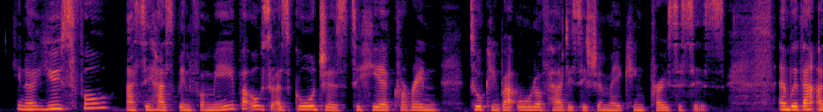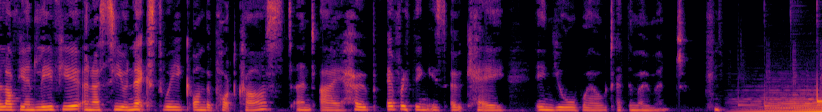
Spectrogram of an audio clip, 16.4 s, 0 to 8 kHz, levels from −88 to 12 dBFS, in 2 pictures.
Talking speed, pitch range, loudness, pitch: 195 wpm, 175-210 Hz, -23 LUFS, 190 Hz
